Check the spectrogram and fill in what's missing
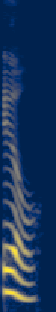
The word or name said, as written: ill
